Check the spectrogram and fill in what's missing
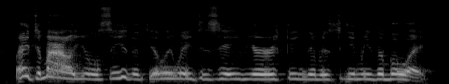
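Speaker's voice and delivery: loud, cackling little-man voice. Reading a story aloud, the little man's parting threat: cackling voice. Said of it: "the little man crackled".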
